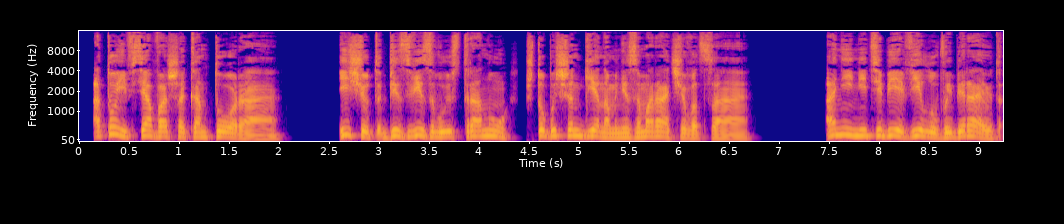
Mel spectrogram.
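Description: A man's voice: a little high, no echo, clean studio sound, voice pushed up. A man doing a sarcastic young woman. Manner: sarcastic, reasoning and dismissive. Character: young adult daughter, dry and sarcastic.

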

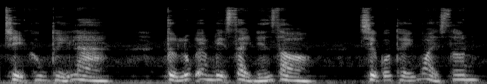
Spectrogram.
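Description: A woman's voice: mid-range voice, normal speed, slight background noise, natural voice. A woman reading a story aloud, voicing a grieving young wife who has lost her baby, in a tearful, pleading way. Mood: bitter.

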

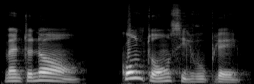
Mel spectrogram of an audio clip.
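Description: A woman voicing an indignant, hot-tempered young husband in an audiobook, her voice rising high when outraged. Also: sing-song, slow pace, darkish tone, exaggerated voice. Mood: ironic. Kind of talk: audiobook character reading.

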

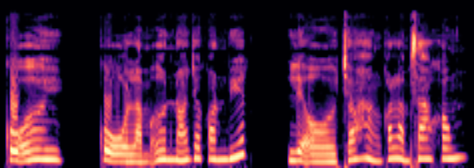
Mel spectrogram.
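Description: A woman's voice: a little high, moderate pace, warm tone, no echo, studio quality, lightly acted. A woman reading an audiobook, voicing an anguished, loving middle-aged father who speaks tenderly and pleadingly.

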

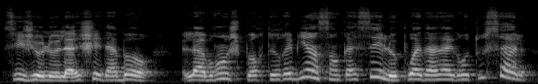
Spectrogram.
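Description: A woman voicing an excitable old male servant who is fearful and chatty, speaking with loud exclamations and pleading. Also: on the high side, unhurried, voice pushed up.

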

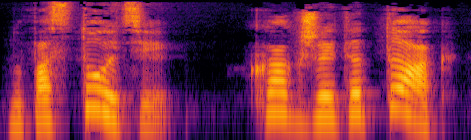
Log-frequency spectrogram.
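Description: A woman's voice: lowish voice, fairly quick, a bit bright, no echo. A woman voicing a gloomy, easily worried male robber who complains. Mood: glum. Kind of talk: storybook reading.

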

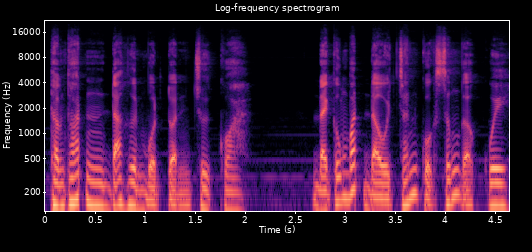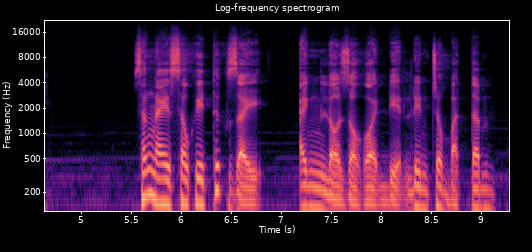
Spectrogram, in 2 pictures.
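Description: A man narrating a ghost story in an expressive, scripted storytelling manner. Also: on the low side, moderate pace, no echo.

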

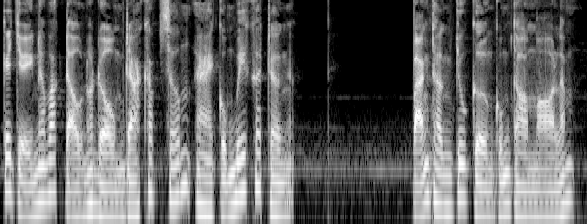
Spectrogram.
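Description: A man's voice: fairly low pitch, expressive, normal speed, dark tone. A man with a Southern Vietnamese accent telling a spooky folk story in a chatty, gossipy way. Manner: conversational, gossipy retelling.

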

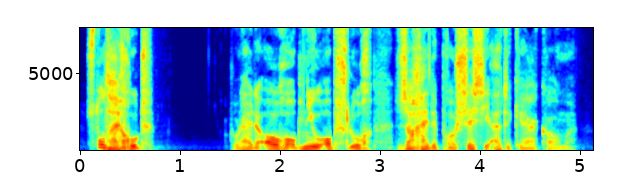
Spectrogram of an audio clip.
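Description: A male audiobook narrator with a mid-pitched, slightly husky voice, reading in a dramatic and expressive way. His pitch rises and falls a lot with the tension of the story, and the close recording is dry, with no room echo. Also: normal speed. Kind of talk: scripted narration.

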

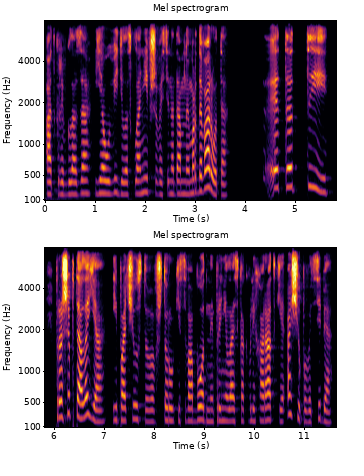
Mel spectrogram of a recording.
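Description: A woman's voice: mid-range voice, steady tone, a little fast, few pauses, muffled recording. A woman narrating a first-person audiobook in a tense storytelling manner.

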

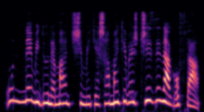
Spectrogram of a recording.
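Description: A man voicing an anxious, defensive young woman in a high, strained voice in an audiobook. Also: expressive, fairly bright tone, no echo, full character voice. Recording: dry, dull lo-fi recording.

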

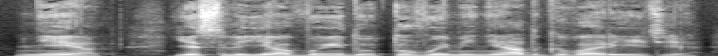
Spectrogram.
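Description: An impulsive young pilot, talking fast and pleading with his captain, as a male narrator puts him on. The voice sits a touch high and is recorded close and dry. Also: expressive, dark tone, dry recording.

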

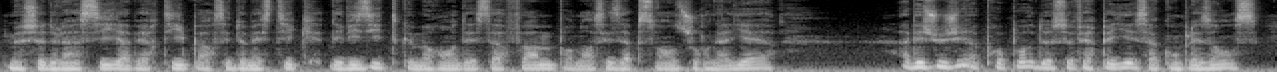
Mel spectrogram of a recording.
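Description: A man narrating a novel in the first person in a measured, even reading. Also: mid-range voice, slightly rough. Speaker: audiobook narrator.

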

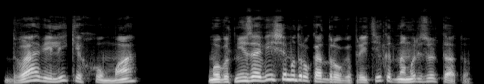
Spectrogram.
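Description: A man voicing a calm, witty young man who answers with unruffled irony. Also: medium pitch, a little fast, slightly rough, dry recording. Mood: composed. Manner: unruffled, dry ironic. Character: calm witty young male lawyer-actor.

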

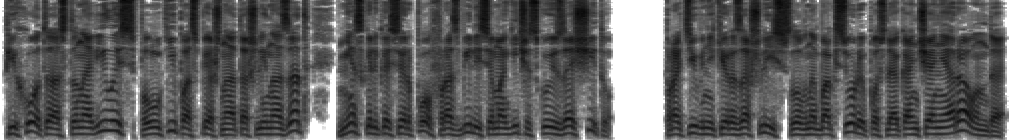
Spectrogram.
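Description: Guy reading an audiobook, steady measured narration, mid voice. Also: medium pitch, dry recording. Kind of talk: scripted narration.

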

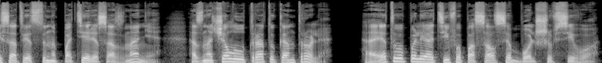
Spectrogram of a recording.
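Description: A man narrating a science fiction audiobook in an unhurried, dramatic reading style. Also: mid-range voice, no room sound, studio quality.

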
